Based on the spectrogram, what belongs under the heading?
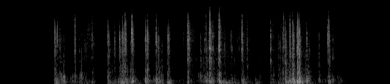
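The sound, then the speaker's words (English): A thin page torn out of an A5 notepad, about as thin as tracing paper, crinkles and crackles in three bursts of dense, rapid rustling, separated by brief pauses. The sound is fairly quiet, with no talking. “So, I tore out this page, and it has this crinkle to it.”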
